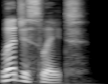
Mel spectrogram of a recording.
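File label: "legislate", English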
